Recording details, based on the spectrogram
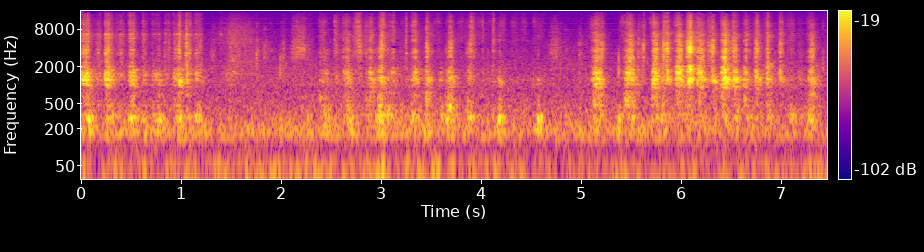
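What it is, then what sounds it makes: Scratch-art card being scratched. A wooden stylus scratches fine strokes through the black coating of a scratch-art card, exposing the colored foil layer beneath, while the card lies flat on a table. The result is a quiet run of short, dry, bright rasping strokes, roughly three per second, with a brief softer stretch in the middle. Each stroke stops dead with no ring and almost no low end.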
